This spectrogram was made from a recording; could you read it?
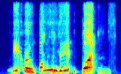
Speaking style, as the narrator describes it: shouted one of the men

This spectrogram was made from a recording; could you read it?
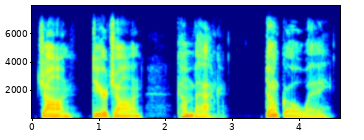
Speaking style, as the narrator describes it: called softly

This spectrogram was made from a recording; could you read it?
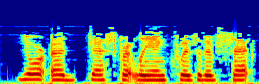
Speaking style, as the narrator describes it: cried Tom Collins, laughing

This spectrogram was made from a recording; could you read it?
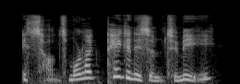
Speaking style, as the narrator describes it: Rodney groaned

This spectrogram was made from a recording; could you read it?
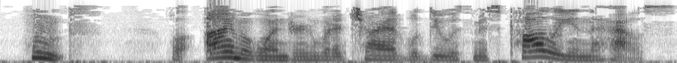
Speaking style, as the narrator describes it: snapped Nancy

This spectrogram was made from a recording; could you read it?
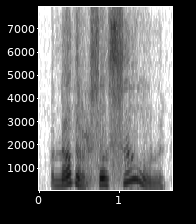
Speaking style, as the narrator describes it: exclaimed, her eyes filled with delight

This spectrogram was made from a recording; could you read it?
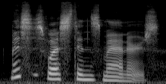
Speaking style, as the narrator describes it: said Emma

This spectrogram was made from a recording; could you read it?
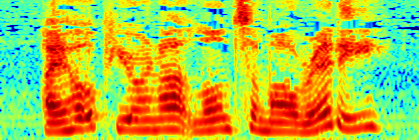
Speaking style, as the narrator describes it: laughed the doctor

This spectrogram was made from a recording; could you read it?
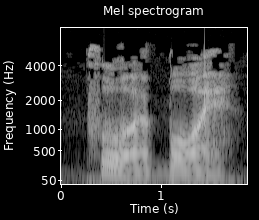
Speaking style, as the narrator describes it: she said tenderly

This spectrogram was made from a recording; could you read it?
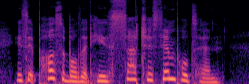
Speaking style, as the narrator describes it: said Louis eagerly

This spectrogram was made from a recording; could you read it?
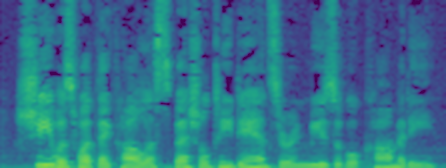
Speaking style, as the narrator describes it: Lydia answered

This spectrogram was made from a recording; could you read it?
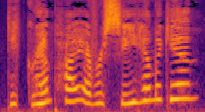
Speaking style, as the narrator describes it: asked Daisy eagerly

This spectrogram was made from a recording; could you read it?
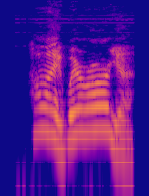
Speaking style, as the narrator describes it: cried

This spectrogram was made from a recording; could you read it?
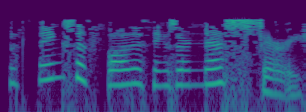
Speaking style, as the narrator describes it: she exclaimed softly

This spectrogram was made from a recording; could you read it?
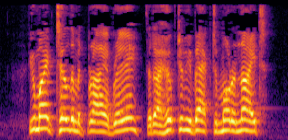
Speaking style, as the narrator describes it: cried Phelps

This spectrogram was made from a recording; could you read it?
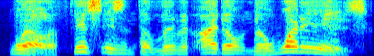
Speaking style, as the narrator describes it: cried Ned Newton

